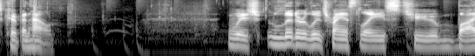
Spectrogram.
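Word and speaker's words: København: Uh, Copenhagen is spelled C O P E N H A G E N. Though I would spell it differently in Danish because it's not uh Copenhagen in Danish. is Cenhound, which literally translates to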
